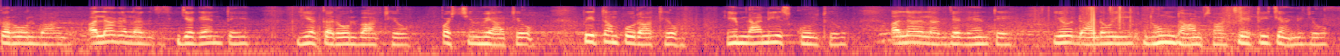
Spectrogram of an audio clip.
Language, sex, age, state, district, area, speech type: Sindhi, female, 45-60, Delhi, South Delhi, urban, spontaneous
